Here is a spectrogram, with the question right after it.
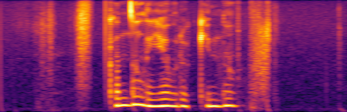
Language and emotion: Russian, neutral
